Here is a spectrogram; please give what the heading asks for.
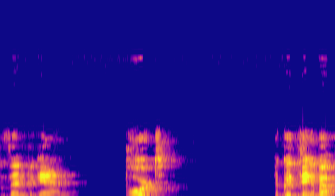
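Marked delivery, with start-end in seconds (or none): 1.2-1.6 sharp, higher, louder shout of a name; calling out. Acted. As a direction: bark the deputy's name as an order. Sheriff calls deputy to fire.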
